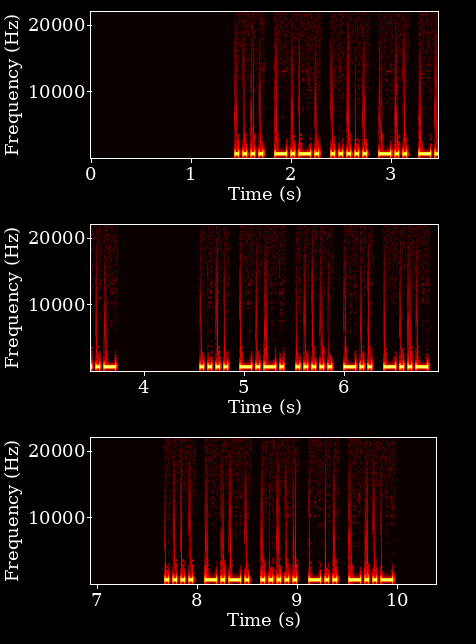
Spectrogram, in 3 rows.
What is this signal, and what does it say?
Morse code, heard as a keyed tone, about 30 wpm, 700 Hz. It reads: HC5DX HC5DX HC5DX
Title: DXCC-100 Call Signs - 5 Characters - Repeated 3x - 30wpm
